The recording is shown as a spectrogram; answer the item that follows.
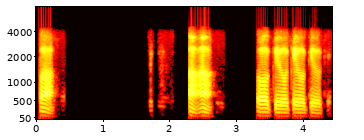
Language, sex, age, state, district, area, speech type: Malayalam, male, 60+, Kerala, Kottayam, urban, conversation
